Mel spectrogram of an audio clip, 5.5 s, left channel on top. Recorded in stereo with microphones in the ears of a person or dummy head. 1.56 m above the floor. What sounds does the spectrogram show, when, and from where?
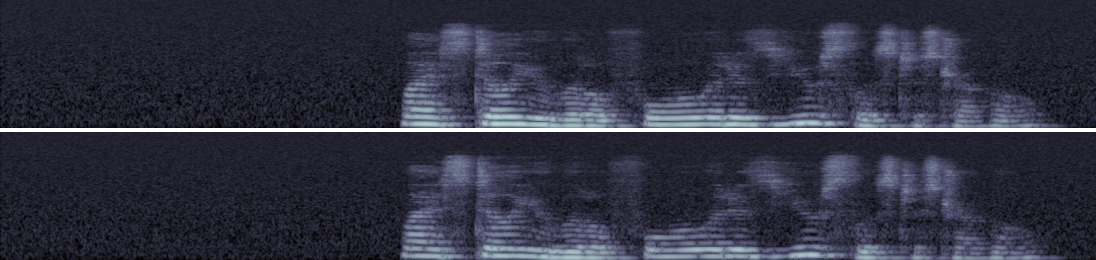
2.0 s a woman speaking: 60° left (ahead or behind), 3 m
